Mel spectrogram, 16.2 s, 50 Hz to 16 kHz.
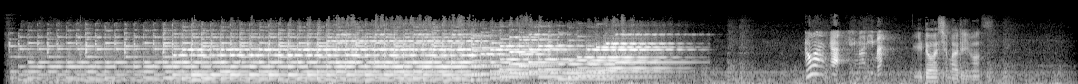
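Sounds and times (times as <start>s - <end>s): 
melody: 0.1s - 10.7s.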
